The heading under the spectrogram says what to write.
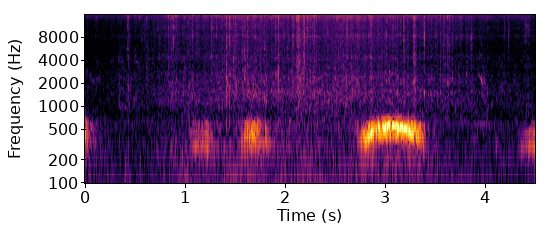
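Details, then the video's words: Over a hissy, noisy background, a pigeon gives two soft low notes, then a louder, swelling coo, with the start of another coo at the end. "pigeon sound"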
